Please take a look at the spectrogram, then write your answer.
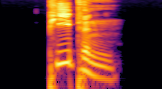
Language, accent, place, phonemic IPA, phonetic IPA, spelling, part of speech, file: German, Germany, Berlin, /ˈpiːpən/, [ˈpiː.pm̩], piepen, verb, De-piepen.ogg
- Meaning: 1. to cheep (of a bird); to squeak (of a mouse) 2. to bleep (of machine etc.)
